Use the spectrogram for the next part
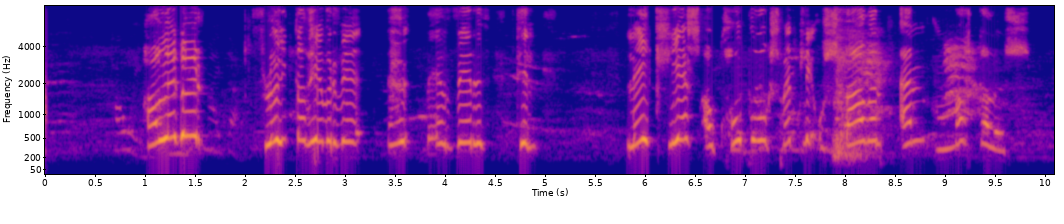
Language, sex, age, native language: Icelandic, female, 50-59, Icelandic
